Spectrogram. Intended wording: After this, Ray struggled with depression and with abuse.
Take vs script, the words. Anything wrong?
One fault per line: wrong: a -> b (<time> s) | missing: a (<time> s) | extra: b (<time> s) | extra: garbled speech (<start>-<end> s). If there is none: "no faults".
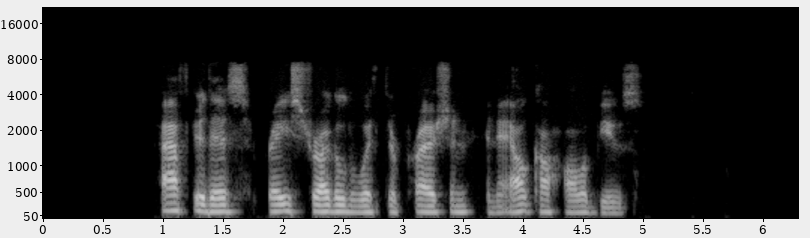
wrong: with -> alcohol (3.8 s)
